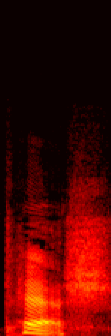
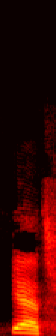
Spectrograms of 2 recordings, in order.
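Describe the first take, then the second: First: The word ends with an sh sound. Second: The word ends with a ch sound. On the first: The speaker calls it right. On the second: The speaker calls it wrong. "ক্যাচে কিংবা ক্যাচ নয়"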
